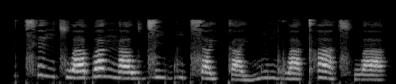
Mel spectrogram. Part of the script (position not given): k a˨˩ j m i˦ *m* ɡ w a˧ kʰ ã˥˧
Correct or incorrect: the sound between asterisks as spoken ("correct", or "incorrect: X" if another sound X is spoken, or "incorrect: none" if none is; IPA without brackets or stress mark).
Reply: correct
